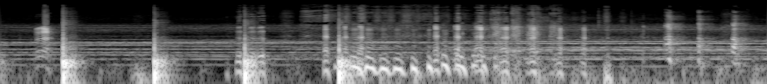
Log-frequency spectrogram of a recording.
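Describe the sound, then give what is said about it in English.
Several hollow thumps and knocks ring out as a wooden confessional door is jostled and pulled open, followed by a stretch of soft, rhythmic chuckling. “Sorry, I'm having trouble with the confessional door.”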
